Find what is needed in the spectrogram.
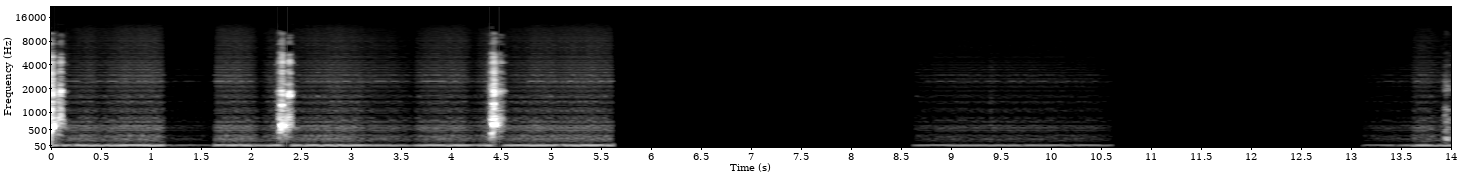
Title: #11 Ahsoka Tano Hiccups While Streaming (AI)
